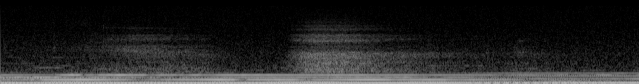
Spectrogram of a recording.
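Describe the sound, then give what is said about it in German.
A couple of slow, deep breaths, soft airy inhales and exhales during a guided healing meditation, over a steady, humming drone of ambient music, with no talking. “Und wir atmen dazu.”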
